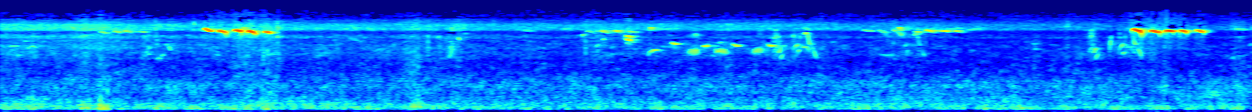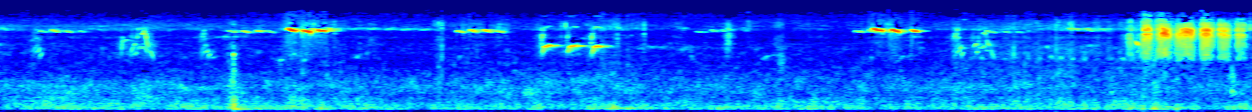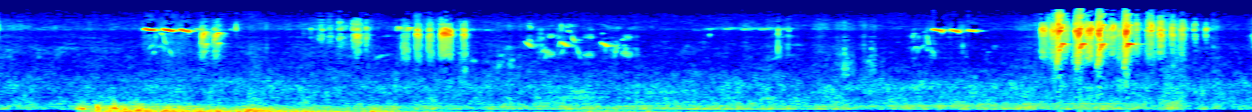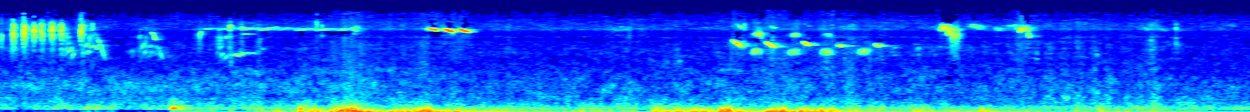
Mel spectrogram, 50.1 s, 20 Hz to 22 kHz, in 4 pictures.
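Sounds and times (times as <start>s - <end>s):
small birds chirping: 0.0s - 20.4s, 21.0s - 50.0s
birds chattering rapidly: 23.8s - 25.2s, 26.0s - 33.1s, 34.2s - 50.0s
low rumble: 25.8s - 33.0s, 39.3s - 50.0s.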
